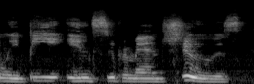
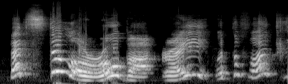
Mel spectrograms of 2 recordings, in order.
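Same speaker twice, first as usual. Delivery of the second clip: loud, rising disbelief; incredulous; 11 semitones higher, 9 dB louder than usual. Retold or imitated. Reacting to a robot sacrificing himself, incredulous. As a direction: protest it, voice climbing high.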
